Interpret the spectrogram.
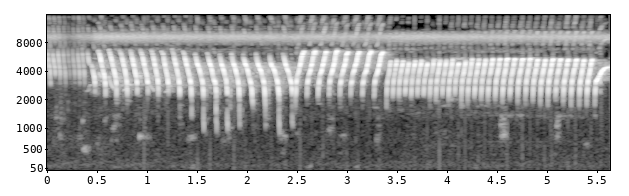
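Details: Canary singing steadily in a long training recording meant to prompt young birds to sing: fast rolling trills of many repeated notes, first bouncy and downslurred, then a tighter, even, high roll ending with one rising note.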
